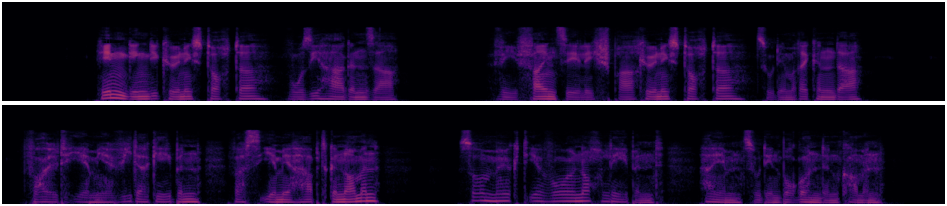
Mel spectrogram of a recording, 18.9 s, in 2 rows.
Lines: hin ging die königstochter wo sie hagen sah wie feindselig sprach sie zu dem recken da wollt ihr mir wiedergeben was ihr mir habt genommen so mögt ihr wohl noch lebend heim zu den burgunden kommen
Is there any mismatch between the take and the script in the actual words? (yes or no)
yes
